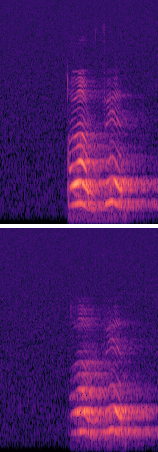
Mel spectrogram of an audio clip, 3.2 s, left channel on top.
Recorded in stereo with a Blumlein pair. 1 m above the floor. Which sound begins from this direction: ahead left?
A child speaking, at 1.4 s.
